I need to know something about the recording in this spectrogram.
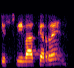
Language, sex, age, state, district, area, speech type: Urdu, male, 18-30, Uttar Pradesh, Saharanpur, urban, conversation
